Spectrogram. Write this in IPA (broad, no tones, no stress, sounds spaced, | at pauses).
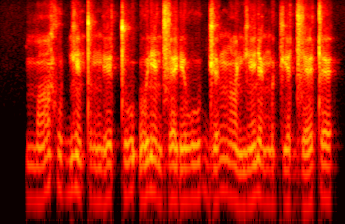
m ɑ̃ x u ɡʲ ɛ̃ t ʊ ŋ ɪ t u ʔ ʊ ɾʲ ɛ̃ d͡z ɛ ɾʲ ɜ w u ɡʲ ɜ ŋ ɑ̃ ɡʲ ɛ̃ ɾʲ ɑ ŋ ʌ kʲ æ d͡z ɛ t ɛ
